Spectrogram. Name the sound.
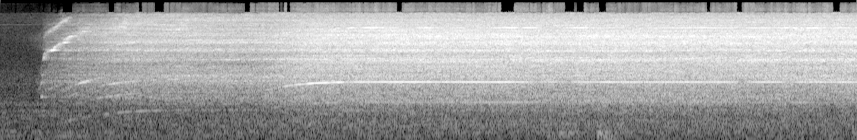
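vacuum cleaner cleaning dust from a PC part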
